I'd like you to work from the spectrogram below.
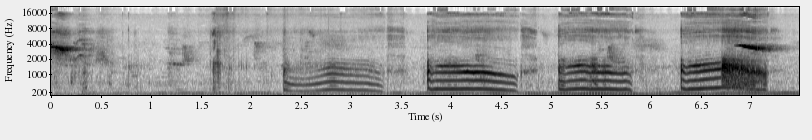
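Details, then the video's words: Crow making strange calls: four wailing, harmonic, arched notes, each about a second long, repeated with short pauses and growing louder toward the end. Faint background hum. "SUARA ANEH Burung GAGAK"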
